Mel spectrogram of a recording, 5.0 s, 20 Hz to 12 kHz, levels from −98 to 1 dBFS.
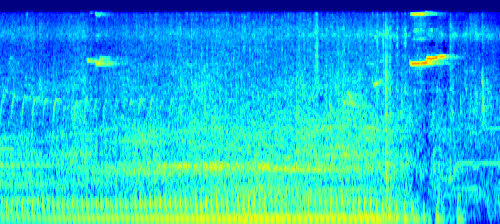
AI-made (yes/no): no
